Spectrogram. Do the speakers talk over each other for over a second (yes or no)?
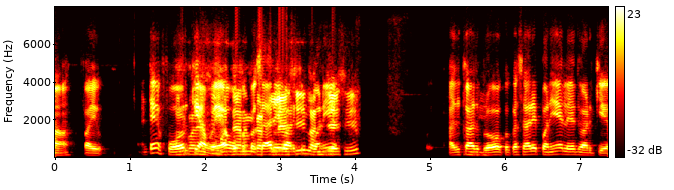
yes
